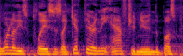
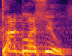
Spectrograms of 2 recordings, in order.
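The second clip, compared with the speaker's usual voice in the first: high, loud crazed blessing; deranged street beggar; 11 semitones higher, 6 dB louder than usual. Acted. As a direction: yell it like a raving madman. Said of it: "old grizzled fifty-something-year-old psychotic men".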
